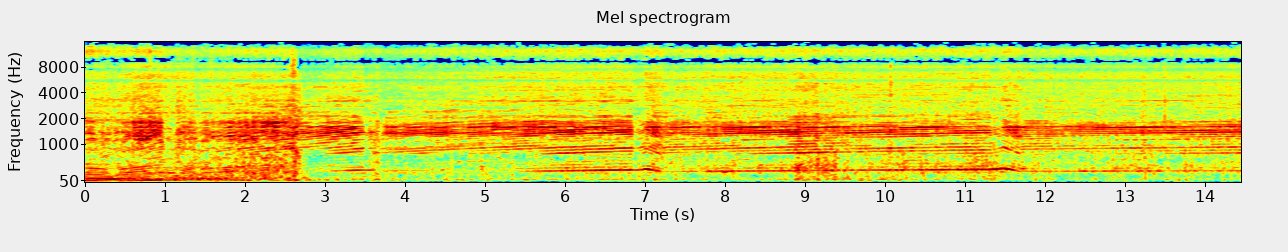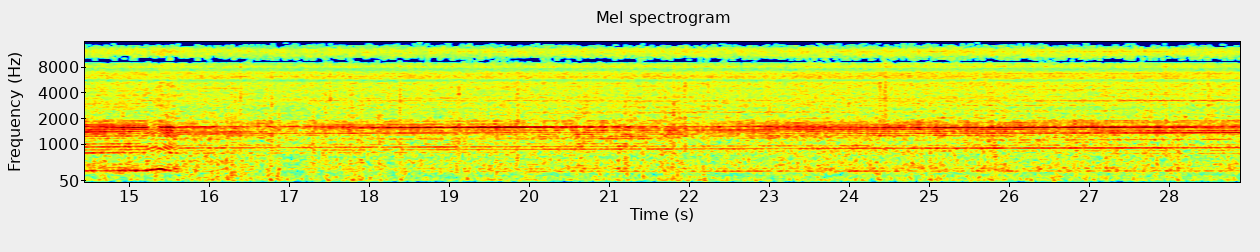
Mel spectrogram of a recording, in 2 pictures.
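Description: Yamaha R15's 155 cc single-cylinder engine accelerating hard through the gears. The pitch climbs and drops sharply at each of four upshifts in the first half, then holds nearly steady in top gear.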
